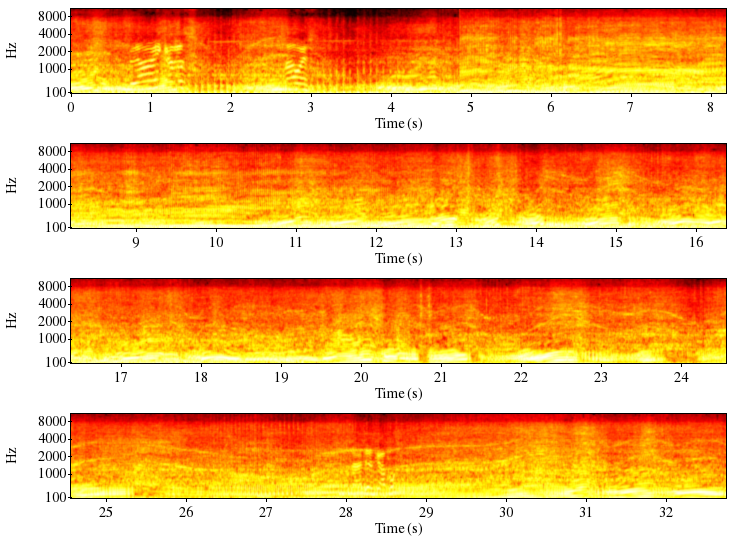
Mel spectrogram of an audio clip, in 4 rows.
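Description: Beta 200RR two-stroke enduro engine revving up and down over and over, the throttle opened and closed in quick bursts as the bike picks its way over tight, low-traction rocky ground.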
